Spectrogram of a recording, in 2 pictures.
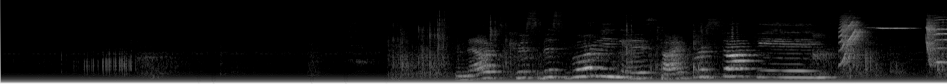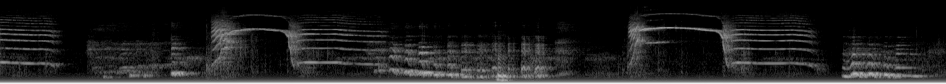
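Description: Indistinct talk in a small room, with three high-pitched squeals that rise and fall in pitch in the second half.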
